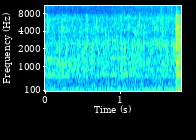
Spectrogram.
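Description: Fish curry with cauliflower and tomato sizzles and fries in a pan as it is stirred. The frying hiss is soft and steady, and a brief utensil scrape or clatter comes near the end.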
